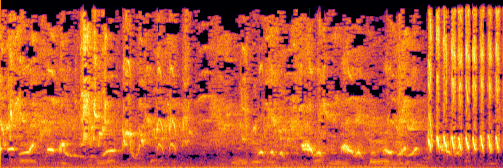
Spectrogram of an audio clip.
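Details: Greater green leafbird singing as a lure to get other leafbirds to sing: varied short whistles and harsh squawky notes, ending in a rapid, regular ringing trill, with a low background hum.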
